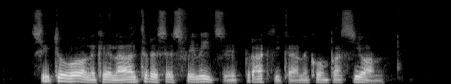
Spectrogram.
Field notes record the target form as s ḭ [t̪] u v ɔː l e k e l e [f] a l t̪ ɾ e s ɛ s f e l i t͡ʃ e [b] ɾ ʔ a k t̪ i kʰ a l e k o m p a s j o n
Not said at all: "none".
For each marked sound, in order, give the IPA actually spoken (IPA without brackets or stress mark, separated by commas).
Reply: t̪, none, p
